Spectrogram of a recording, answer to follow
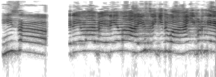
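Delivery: put-on high, drawn-out child's begging; child pleading. Child asks aunt to buy ice cream, high-pitched pleading. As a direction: call out and beg like an eager child.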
